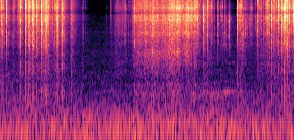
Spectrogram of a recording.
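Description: A bare hand with spread fingertips presses into a large bed of small, solid, marble-sized fired red-clay (hwangto) balls filling a jjimjilbang floor, rubbing and stirring the pile. The balls roll and click against each other in a dense, bright, crunchy rattle of many quick clicks. It swells in waves and eases into a softer, steadier rustle in the middle.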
